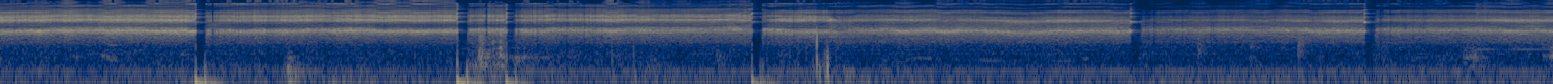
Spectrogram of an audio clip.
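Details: A hungry, angry young cockatiel chick (pet named Rocky) gives a steady, raspy, hissing begging chatter while waiting to be hand-fed.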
